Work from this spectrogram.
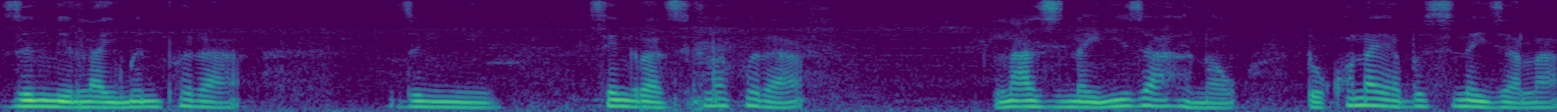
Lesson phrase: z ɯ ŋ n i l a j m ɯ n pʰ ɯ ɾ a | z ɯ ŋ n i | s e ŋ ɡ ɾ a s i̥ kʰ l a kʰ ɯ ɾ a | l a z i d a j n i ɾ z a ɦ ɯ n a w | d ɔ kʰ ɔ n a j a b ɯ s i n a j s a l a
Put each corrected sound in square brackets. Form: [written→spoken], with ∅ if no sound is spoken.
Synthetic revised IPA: z ɯ ŋ n i l a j m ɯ n pʰ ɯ ɾ a | z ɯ ŋ n i | s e ŋ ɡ ɾ a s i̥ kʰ l a [kʰ→pʰ] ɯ ɾ a | l a z i [d→n] a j n i [ɾ→∅] z a ɦ ɯ n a w | d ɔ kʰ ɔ n a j a b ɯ s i n a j [s→z] a l a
